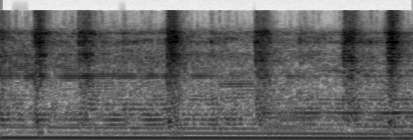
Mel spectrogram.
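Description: Loud dance music played through a stack of big loudspeakers, with a heavy, steady bass drone under it and a sharp percussion hit about twice a second.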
